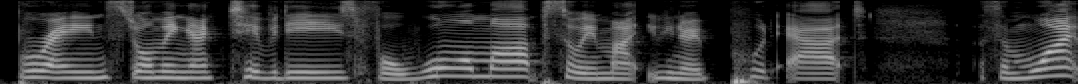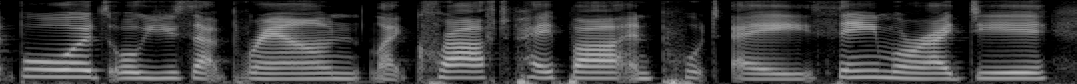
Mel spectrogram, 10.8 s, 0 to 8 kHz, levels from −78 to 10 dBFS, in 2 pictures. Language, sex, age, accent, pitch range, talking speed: English, female, 20-39, Australian, 200-240 Hz, 145 wpm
